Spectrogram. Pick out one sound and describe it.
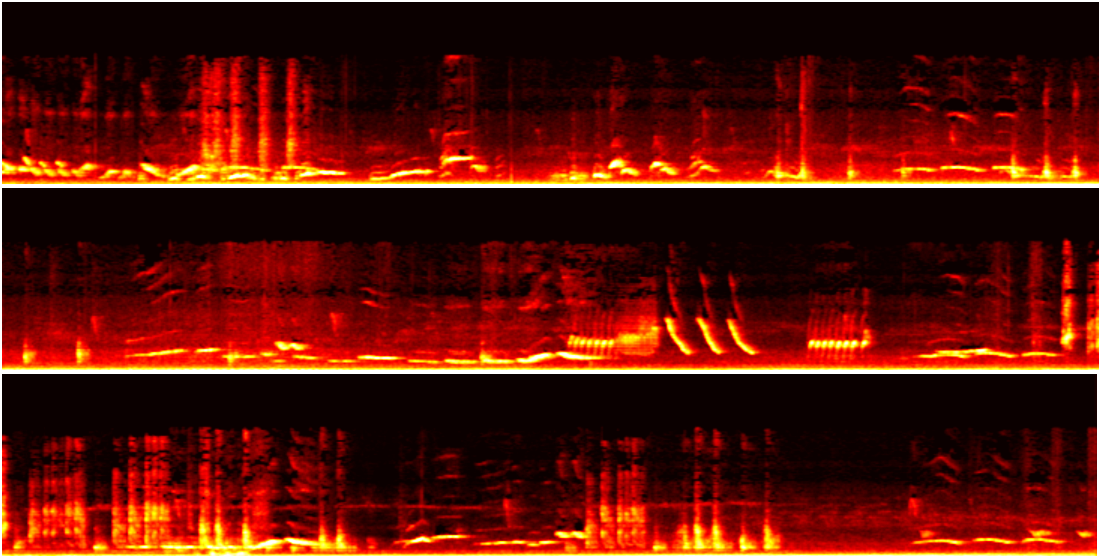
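A songbird sings close by in varied, whistling phrases and chirps.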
